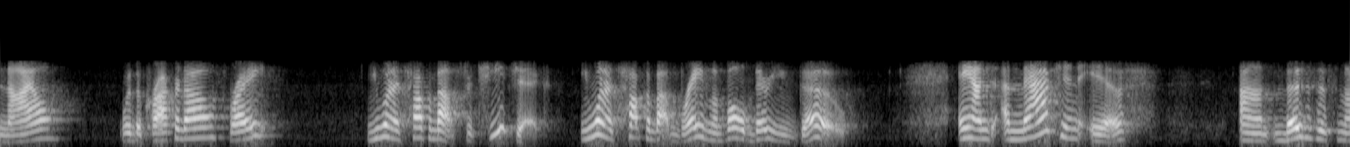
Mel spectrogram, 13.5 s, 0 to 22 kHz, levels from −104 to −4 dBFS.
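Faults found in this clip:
iLBC codec, full clip: plainly audible rough, synthetic speech; nothing above 3.7 kHz, line band 300 Hz to 3.4 kHz. Each frame's excitation is coded independently, consistent with 20 ms frames at 15.2 kbps. Narrowband VoIP leg.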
